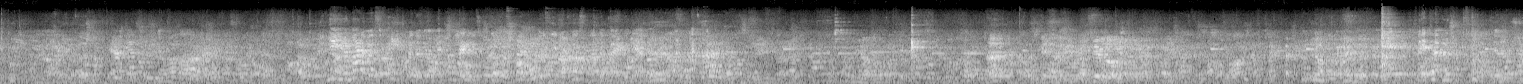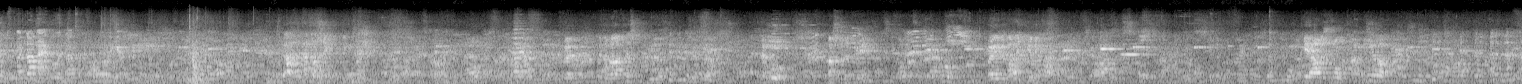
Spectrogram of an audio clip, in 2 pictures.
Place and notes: Hosingen, Luxemburg - Hosingen, nature park house, summer fair, beer tent
Auf dem Sommer-Familienfest des Naturpark Hauses in einem Bierzelt.
Der Klang von Stimmen. Im Hintergrund Klänge des Wasserorchesters.
At the summer family fair of the nature park house inside a beet tent. The sound of voices. In the background sounds of the water orchestra.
